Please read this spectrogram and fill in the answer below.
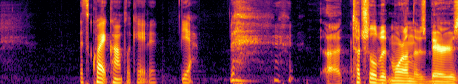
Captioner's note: chuckles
